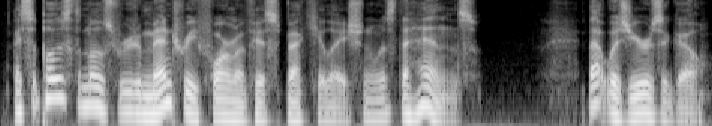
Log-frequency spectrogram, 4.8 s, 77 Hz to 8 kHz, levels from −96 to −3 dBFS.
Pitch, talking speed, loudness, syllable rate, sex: 115 Hz, 200 wpm, -19 LUFS, 6.8 syllables/s, male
